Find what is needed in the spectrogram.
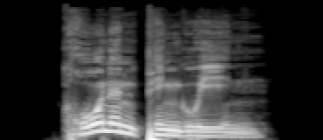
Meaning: erect-crested penguin
- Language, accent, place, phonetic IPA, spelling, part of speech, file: German, Germany, Berlin, [ˈkʁoːnənˌpɪŋɡuiːn], Kronenpinguin, noun, De-Kronenpinguin.ogg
